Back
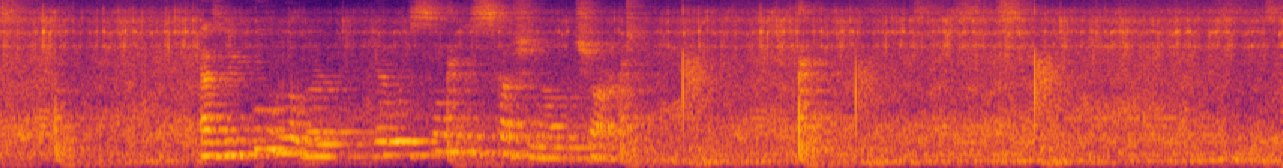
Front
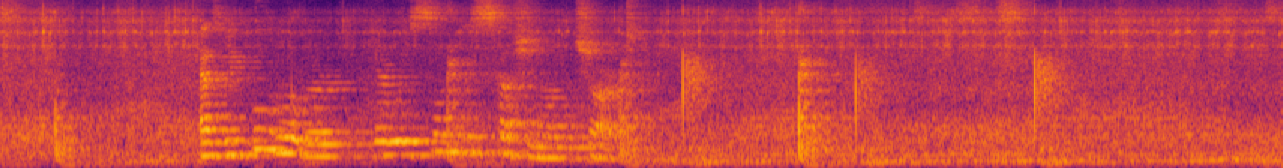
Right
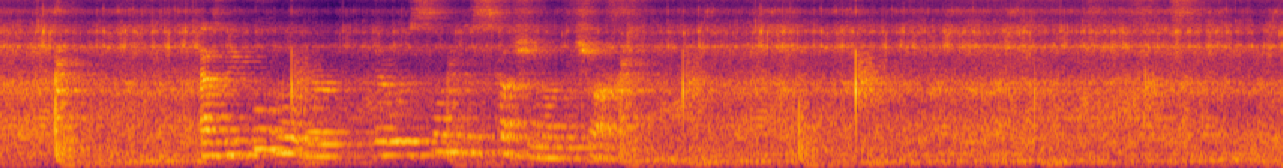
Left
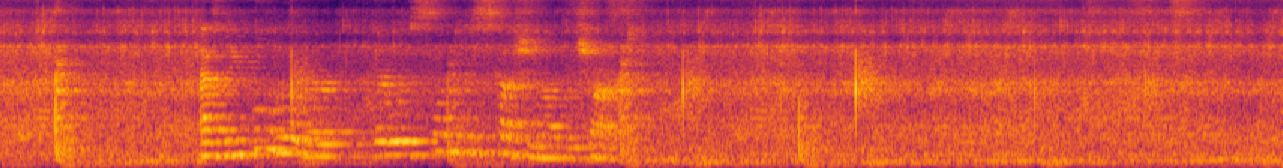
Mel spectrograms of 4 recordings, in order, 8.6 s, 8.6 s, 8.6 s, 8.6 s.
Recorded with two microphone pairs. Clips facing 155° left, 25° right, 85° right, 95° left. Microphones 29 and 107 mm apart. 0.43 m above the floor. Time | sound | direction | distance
1.3 | a woman speaking | 15° left | 1.9 m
